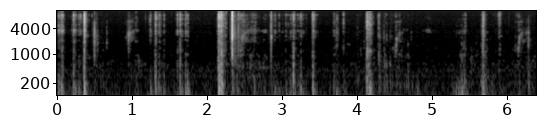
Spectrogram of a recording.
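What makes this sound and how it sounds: A metal box cutter blade shaves crumbly white soap from a solid, round, pink-glitter-coated soap, making quiet, dry, crunchy scraping and gritty clicks. The short, sharp cuts come in an irregular, loose rhythm, with brief bright crackles over a soft low rustle.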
